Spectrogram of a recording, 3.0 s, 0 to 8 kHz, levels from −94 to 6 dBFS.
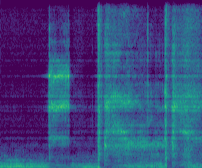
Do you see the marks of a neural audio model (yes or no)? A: yes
